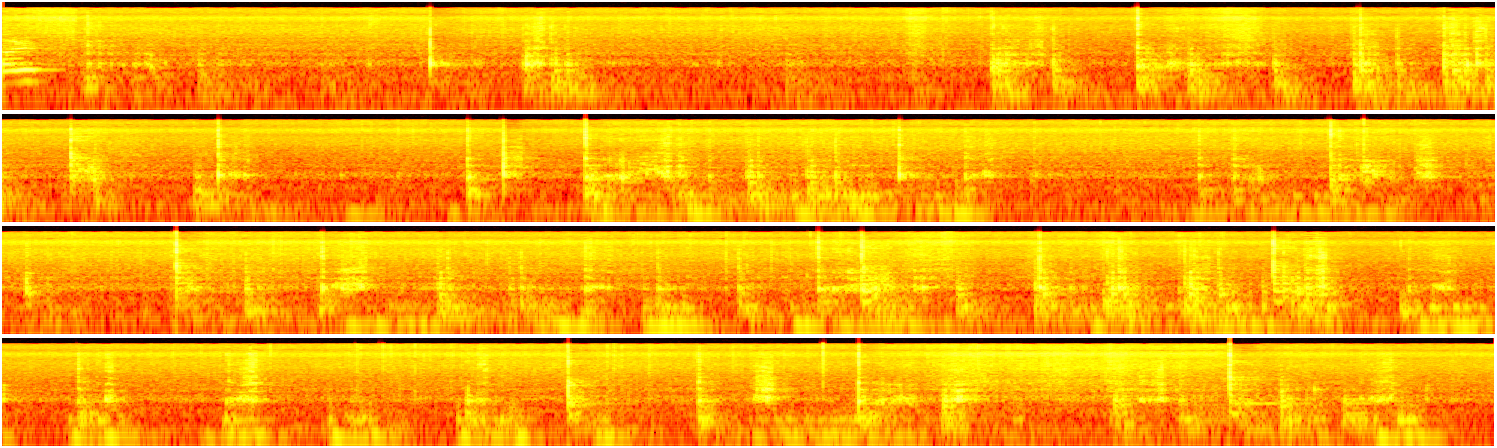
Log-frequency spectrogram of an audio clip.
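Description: Chopped onions sizzling in hot oil in a caldero, with the stirring utensil scraping and knocking irregularly against the pot as they are stirred constantly.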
